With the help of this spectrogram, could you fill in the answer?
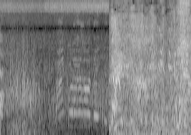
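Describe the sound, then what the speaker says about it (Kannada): Wind buffets the microphone in strong, rumbling gusts on a trek near a waterfall, with people talking underneath and an engine-like hum earlier on. "ಯಾವ ತರ ಗಾಳಿ ಬೀಸ್ತೈತಿ ಅಂದ್ರೆ"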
